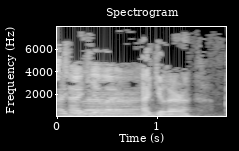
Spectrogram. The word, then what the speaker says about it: Aguilera: Aguilera.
